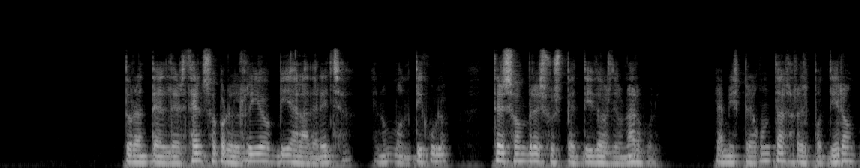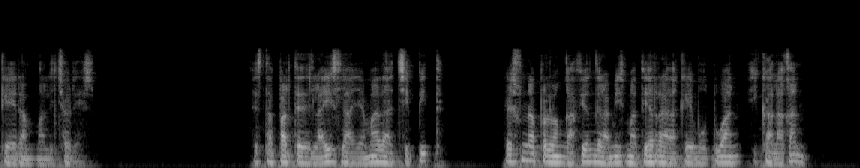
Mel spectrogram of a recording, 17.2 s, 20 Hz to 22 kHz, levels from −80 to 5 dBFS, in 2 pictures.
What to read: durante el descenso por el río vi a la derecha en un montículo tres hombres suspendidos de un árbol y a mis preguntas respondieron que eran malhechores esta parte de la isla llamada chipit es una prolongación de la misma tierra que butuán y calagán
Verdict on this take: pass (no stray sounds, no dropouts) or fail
pass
